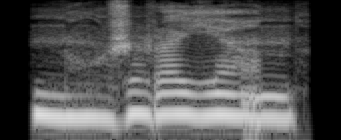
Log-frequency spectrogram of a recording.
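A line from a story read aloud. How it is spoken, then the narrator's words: Through gritted teeth. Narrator (Russian): сквозь зубы процедил Калит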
